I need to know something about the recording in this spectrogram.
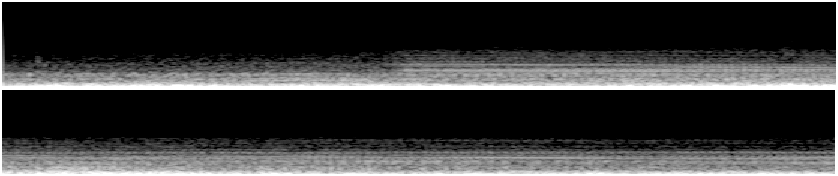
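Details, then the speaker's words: Car whines loudly off the throttle, not on acceleration, whether in neutral or in gear, over road rumble, with pitch falling as it slows; the cause is broken differential ring and pinion gear teeth. "यह देखिए कितनी ज्यादा sound आ रही है चाहे गाड़ी लूटल हो चाहे गियर में हो जब भी हम चलाते हैं जब हम एक्सीलेटर देते हैं ना तभी नहीं आ रही लेकिन जब उसको एक्सीलेटर को छोड़ देते हैं"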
